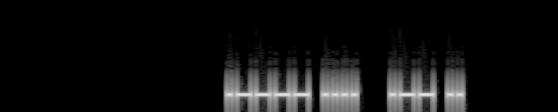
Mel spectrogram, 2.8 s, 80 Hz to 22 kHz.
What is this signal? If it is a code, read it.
Morse code, heard as a keyed tone, about 50 wpm, 700 Hz. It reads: 1H WI
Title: Winter Field Day Exchanges 50wpm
